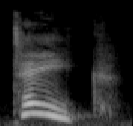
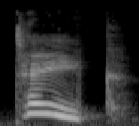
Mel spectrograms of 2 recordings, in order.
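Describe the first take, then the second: The two takes are said the same way.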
